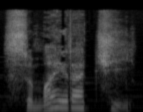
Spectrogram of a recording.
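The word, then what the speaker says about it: Smileage: Sumairaji. Oh, yes. Japan. Stop using words you can't pronounce yourselves.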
